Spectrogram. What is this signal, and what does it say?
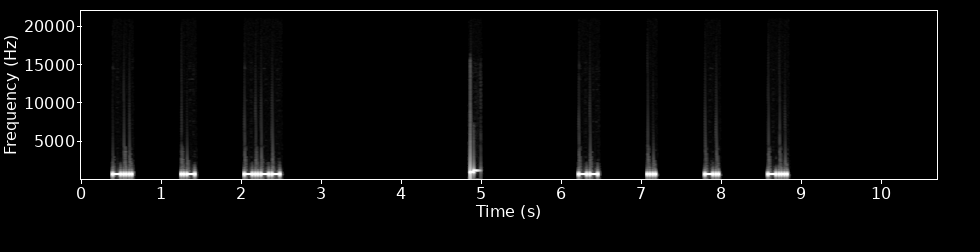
Morse code, heard as a keyed tone, about 36 wpm, spaced as for 12 wpm, 700 Hz. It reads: DAY MIND
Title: 6x Character Spacing - Top 500 Words - 35wpm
